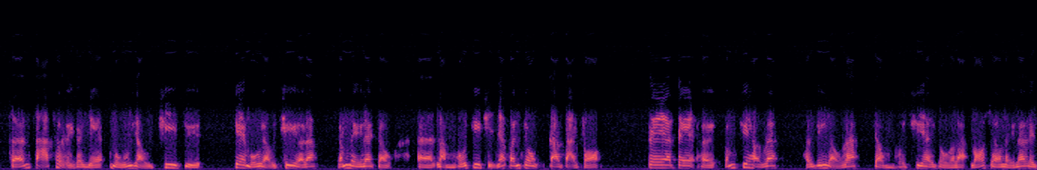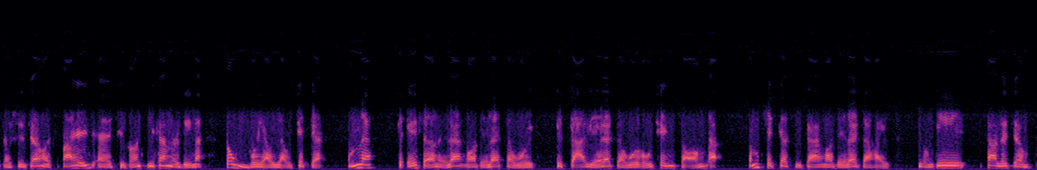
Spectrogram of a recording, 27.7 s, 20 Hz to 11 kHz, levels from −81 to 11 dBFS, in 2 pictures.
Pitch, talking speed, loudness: 170 Hz, 250 characters per minute, -24 LUFS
